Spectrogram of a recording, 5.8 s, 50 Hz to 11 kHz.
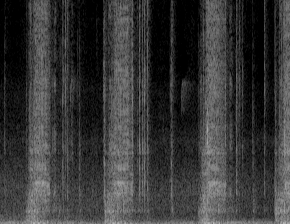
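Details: Honda CT200 (1964–67, iron-head pushrod single), long-sat non-runner, plug cleaned, fresh gas: repeated cranking bursts about every two seconds, almost catching then dying; hard starting. Later it wouldn't stay running and the plug was very wet, so carb teardown planned.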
